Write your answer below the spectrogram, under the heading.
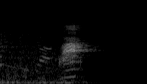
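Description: A duck gives a single harsh, nasal quack near the end of a short burst, over faint low background rumble.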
